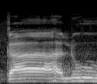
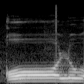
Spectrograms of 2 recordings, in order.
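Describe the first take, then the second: First: The first consonant is light, like a plain k. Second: The first sound is exaggerated with rounded lips. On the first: "tidak boleh baca kalu, ha, ka tak boleh ya" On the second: "jangan melampau sangat pula... sampai bulat mulut"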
